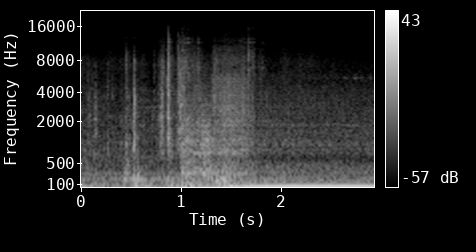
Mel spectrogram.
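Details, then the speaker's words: Mazda B2200 pickup cold start after sitting since yesterday, about 51 degrees, in neutral, three or four accelerator pumps; a few clicks and short crank, then catches into strong, steady low rumble at higher RPM, idle coming up as it warms; normal. "been sitting since yesterday, so we're going to do a cold start."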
